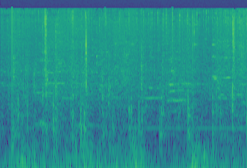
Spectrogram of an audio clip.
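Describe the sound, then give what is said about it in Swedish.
Footsteps walking along a wooden boat jetty at a boat club: a steady run of dull, hollow thumps over constant low background rumble. “Ja, här går jag på bryggan”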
